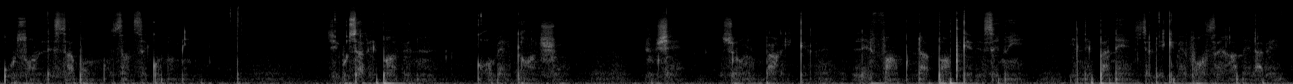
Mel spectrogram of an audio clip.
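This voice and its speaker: Against noticeable background noise, a man whispers at a fairly slow pace, with long, frequent pauses. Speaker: ASMR creator. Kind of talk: whispered bedtime story reading. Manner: whispered.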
